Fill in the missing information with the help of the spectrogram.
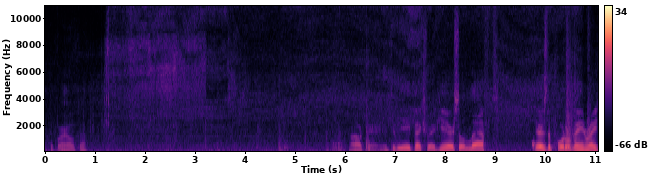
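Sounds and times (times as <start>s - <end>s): faint air hiss from valves: 0.4s - 11.0s.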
